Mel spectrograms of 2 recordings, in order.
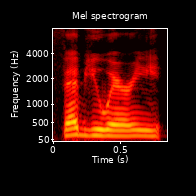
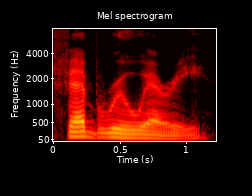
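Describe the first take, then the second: First: The middle R sound is left out. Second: The middle R sound is clearly pronounced. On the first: The speaker calls it wrong. "It's not February" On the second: The speaker calls it right. "pronounce that R in the middle"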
